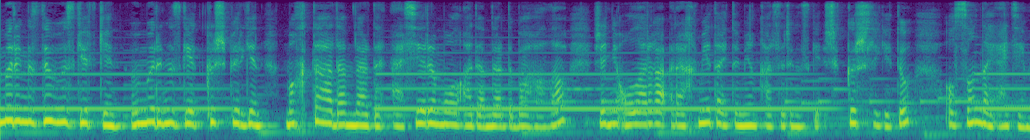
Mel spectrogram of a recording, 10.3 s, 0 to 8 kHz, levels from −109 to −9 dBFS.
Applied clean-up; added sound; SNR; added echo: none; Wind instrument, woodwind instrument; 12 dB; none.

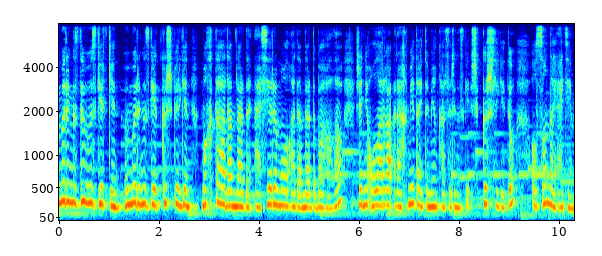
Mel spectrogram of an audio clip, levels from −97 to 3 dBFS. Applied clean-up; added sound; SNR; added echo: none; none; none; none.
